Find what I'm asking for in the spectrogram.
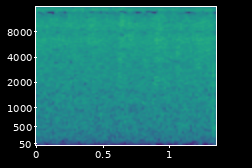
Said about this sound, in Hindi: जैसे अभी बैकग्राउंड में आपको दिख रहा है ना कि बारिश हो रहा है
